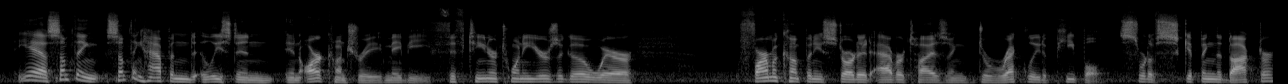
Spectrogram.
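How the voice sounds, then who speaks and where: Using a normal speaking voice with an American accent, a man talks at a moderate pace with lively intonation. The recording is very clean, with a silent background. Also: medium pitch for a man. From US East Coast, New Jersey. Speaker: chief science officer in cannabis food products. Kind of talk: casual interview before live audience. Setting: stage with audience.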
